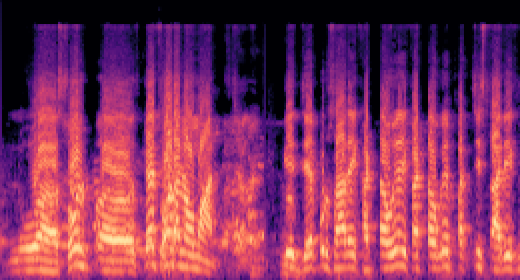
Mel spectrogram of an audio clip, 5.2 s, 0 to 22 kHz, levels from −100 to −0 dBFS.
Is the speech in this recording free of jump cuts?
no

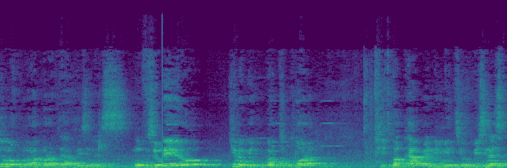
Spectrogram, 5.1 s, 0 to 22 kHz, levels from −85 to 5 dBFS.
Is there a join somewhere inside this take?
yes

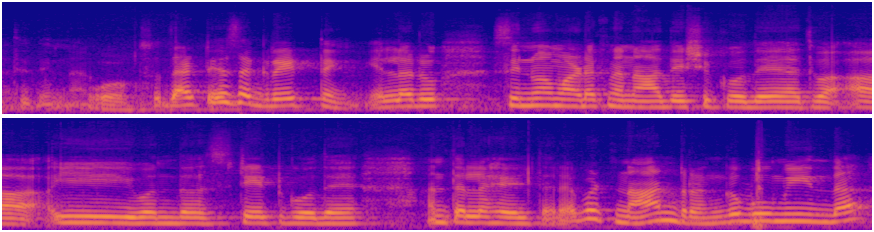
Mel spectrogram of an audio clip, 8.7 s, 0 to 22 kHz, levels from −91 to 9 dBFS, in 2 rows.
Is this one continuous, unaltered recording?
yes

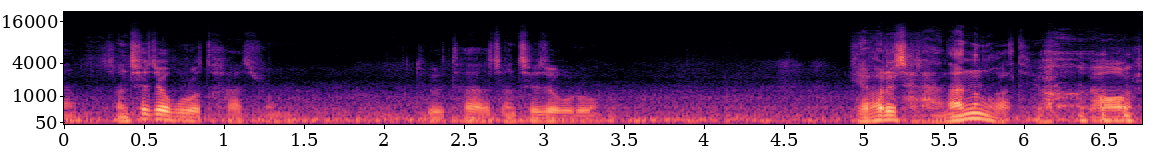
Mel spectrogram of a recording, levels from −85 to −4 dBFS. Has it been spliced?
no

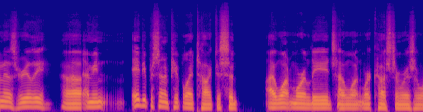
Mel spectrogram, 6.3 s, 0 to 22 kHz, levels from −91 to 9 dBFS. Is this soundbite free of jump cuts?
no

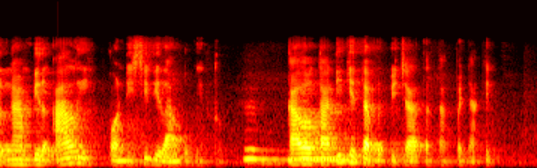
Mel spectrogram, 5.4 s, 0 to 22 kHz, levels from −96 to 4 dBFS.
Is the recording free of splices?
yes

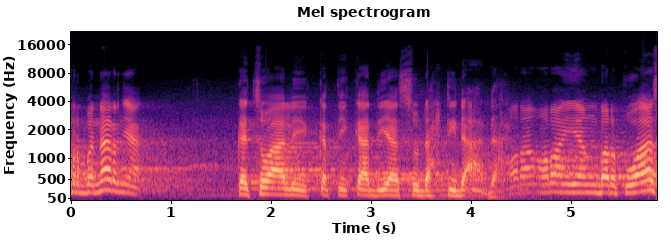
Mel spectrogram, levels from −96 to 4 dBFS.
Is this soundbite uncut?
no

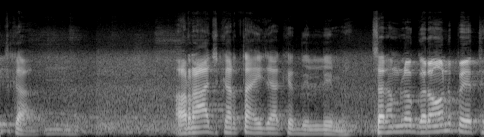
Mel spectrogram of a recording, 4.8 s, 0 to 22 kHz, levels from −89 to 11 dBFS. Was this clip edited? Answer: no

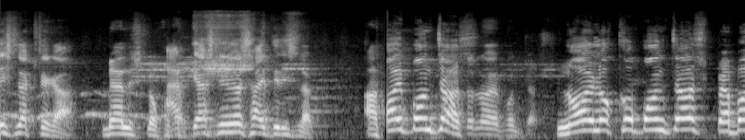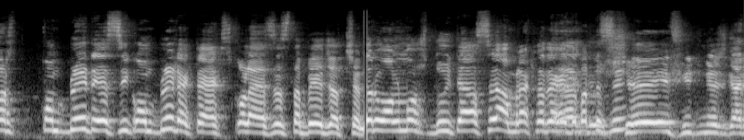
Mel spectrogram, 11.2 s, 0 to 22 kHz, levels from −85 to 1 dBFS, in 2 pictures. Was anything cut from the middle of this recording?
yes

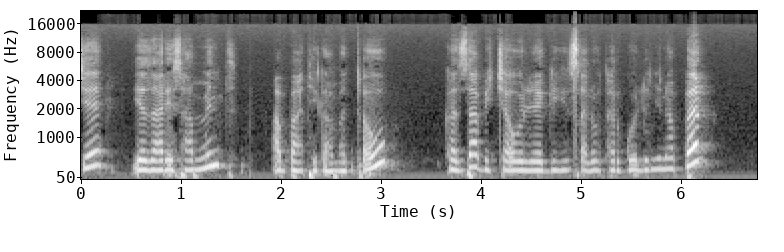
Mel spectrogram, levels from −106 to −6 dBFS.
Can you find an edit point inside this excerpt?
no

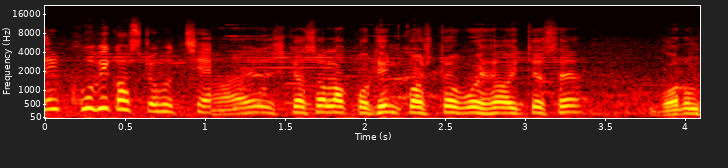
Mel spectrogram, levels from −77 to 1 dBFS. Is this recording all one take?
no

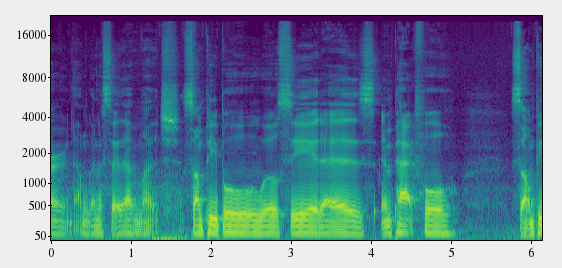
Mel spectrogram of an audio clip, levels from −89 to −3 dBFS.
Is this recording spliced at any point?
no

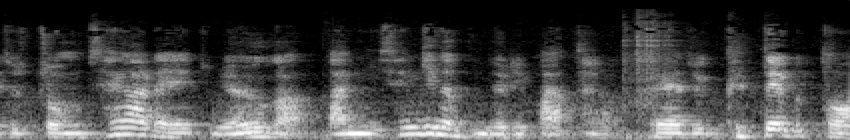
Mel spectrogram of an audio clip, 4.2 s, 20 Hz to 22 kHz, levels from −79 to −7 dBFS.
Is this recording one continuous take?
no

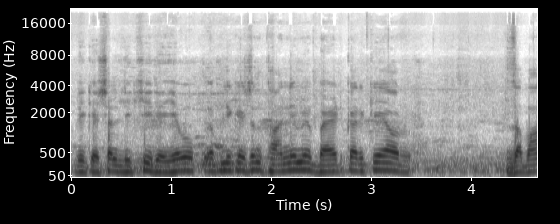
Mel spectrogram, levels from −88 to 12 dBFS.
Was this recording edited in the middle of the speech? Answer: no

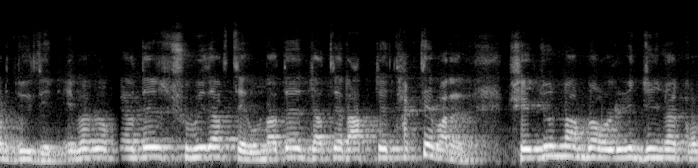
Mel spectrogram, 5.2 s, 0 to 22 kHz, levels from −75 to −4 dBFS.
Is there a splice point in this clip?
yes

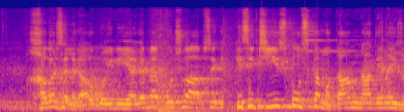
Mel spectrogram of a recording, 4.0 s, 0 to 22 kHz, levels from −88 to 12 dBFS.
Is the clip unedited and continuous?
no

